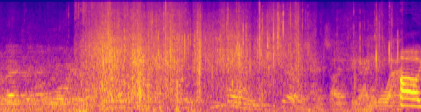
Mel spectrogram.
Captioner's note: rustling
